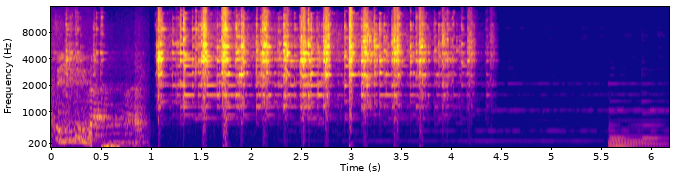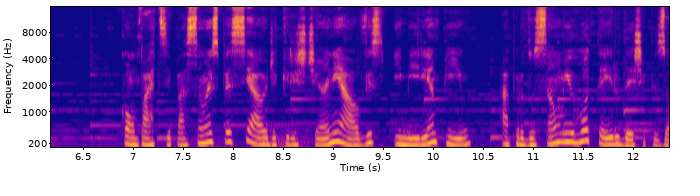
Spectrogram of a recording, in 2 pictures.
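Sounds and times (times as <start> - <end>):
sports medals clinking together: 1.0 - 4.5
speech: 6.9 - 12.3.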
